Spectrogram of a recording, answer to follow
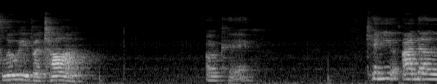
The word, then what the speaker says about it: Louis Vuitton: That's pronounced Louis Vuitton.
